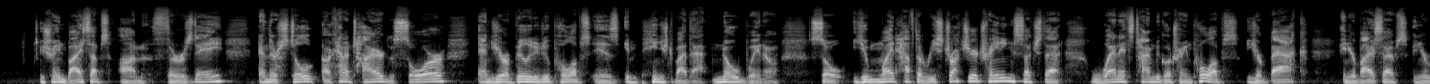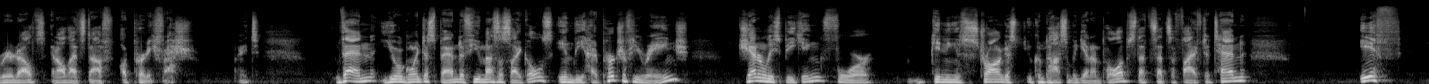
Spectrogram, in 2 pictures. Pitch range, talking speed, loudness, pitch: 95-125 Hz, 190 wpm, -19 LUFS, 110 Hz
